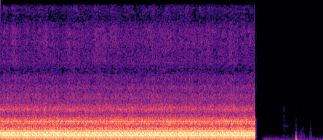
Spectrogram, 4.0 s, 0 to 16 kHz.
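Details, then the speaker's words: Samsung WF45R6100 front-load washer spinning: loud, harsh roar and steady whine pulsing with the drum from a badly worn drum bearing, before bearing replacement. "Hi YouTube, got a Samsung front load washer. It's got a really bad bearing noise."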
